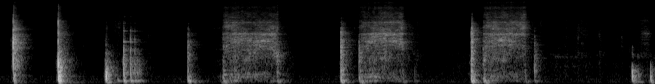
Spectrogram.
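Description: Wooden coffin smoother hand plane taking thin shavings from a wood board, a series of close crisp rasping strokes, some short and some longer, with quiet gaps between them.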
